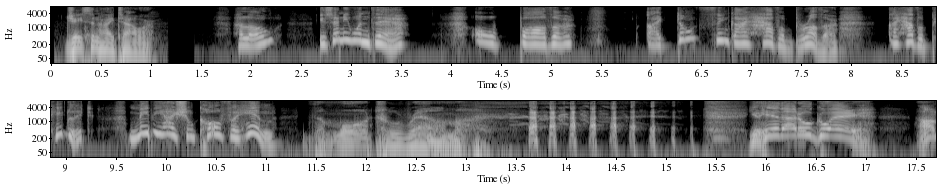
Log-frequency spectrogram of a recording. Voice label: Animation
